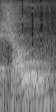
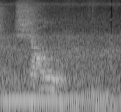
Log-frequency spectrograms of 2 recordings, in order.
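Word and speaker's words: שאול: Seu nome em hebraico, a pronúncia é um pouco diferente, porque nós adaptamos a pronúncia hebraica para a língua portuguesa. Em vez de ser Shaul, nós lemos Saulo ou Saul. Porque em português não tem aquela letra SH.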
